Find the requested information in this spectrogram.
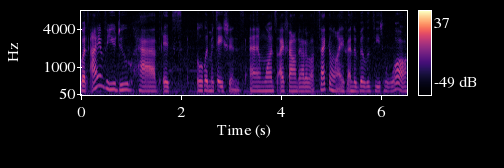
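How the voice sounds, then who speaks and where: Over music in the background, a soft-spoken woman with a Trinidadian accent talks at a moderate pace in a fairly low pitch with ordinary pitch variation. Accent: Caribbean (Trinidadian). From Trinidad and Tobago. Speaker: virtual world influencer. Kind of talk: casual interview chat.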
